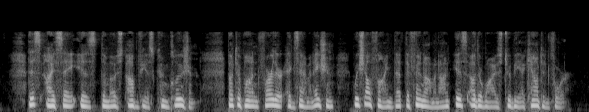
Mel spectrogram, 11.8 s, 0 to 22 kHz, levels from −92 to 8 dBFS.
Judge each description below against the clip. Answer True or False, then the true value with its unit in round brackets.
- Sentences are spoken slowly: True (120 wpm)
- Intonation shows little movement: False (3.9 semitones)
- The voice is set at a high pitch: False (150 Hz)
